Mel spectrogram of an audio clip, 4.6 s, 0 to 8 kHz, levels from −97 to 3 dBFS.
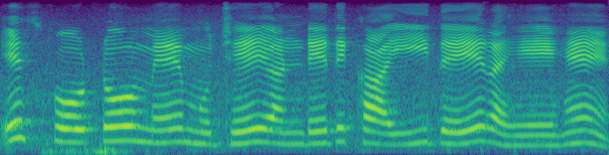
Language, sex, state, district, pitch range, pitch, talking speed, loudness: Hindi, female, Madhya Pradesh, Katni, 225-260 Hz, 240 Hz, 120 wpm, -14 LUFS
